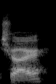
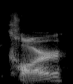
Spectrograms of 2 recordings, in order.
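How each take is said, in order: First: The word begins with a CH sound. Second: The word begins with a hard K sound. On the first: It follows the spelling, like the English word char. "some people say char because it's C H A R that looks like the English word char" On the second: It follows the hard C in the word character. "some people say car because it's it should be like a hard C"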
